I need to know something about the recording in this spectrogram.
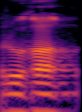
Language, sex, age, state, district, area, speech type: Odia, male, 18-30, Odisha, Subarnapur, urban, read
